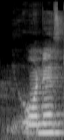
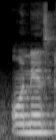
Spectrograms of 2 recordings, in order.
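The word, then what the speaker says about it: honest: ऑनेस्ट में H silent रहता है इसलिए हम इसको ऑनेस्ट रीड करते हैं।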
